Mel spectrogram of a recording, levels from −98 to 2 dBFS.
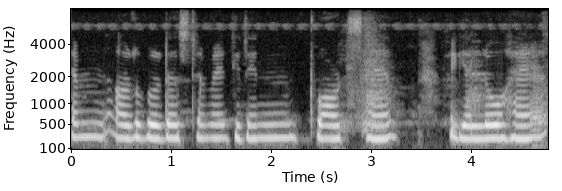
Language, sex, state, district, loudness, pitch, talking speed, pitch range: Hindi, female, Haryana, Charkhi Dadri, -15 LUFS, 245 Hz, 100 wpm, 240-255 Hz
